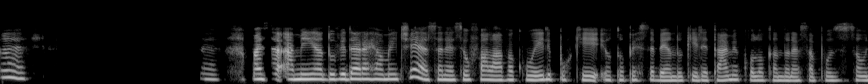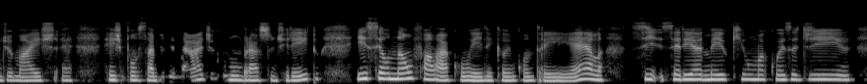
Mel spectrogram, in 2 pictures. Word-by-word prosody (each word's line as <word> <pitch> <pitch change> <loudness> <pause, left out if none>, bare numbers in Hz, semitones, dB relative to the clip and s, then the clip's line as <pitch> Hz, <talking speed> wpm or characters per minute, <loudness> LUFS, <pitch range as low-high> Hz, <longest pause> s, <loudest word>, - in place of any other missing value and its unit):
É. 320 -5 0 1.8
É. 235 -2 -6 0.3
Mas 245 -1 +4
a 235 0 +4
minha 240 0 +5
dúvida 240 +2 +3
era 245 0 +6
realmente 240 +4 +1
essa, 225 -10 +1
né, 210 -1 +2
se 215 - -5
eu 215 - 0
falava 210 -1 0
com 205 0 -3
ele, 210 +2 +2
porque 200 -2 -3
eu 205 - -4
estou 200 +1 -5
percebendo 185 -1 -2
que 190 +1 -5
ele 185 +1 -1
está 185 +1 -1
me 215 0 0
colocando 185 -2 -3
nessa 180 0 -3
posição 185 +1 -5
de 185 0 -3
mais, 180 +1 -1
eh, 190 -1 -5 0.3
responsabilidade, 205 - -2
como 205 -4 -1
um - - +1
braço 190 0 0
direito, 190 +8 -1 0.4
e 260 +1 +6
se 270 0 0
eu 260 - +5
não 255 +2 +5
falar 225 -8 +1
com 190 -1 -1
ele 180 +1 +2
que 190 - -11
eu 180 - +2
encontrei 180 -3 -1
ela, 215 +2 +3 0.2
se 235 -6 -2
seria 230 +1 +3
meio 225 +1 +3
que 235 - -5
uma 230 0 +1
coisa 220 0 -2
de 225 -1 0
210 Hz, 180 wpm, -23 LUFS, 190-235 Hz, 1.8 s, era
